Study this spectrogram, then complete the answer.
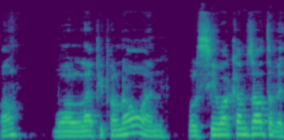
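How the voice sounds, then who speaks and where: The voice is somewhat breathy, with lively intonation at a very fast pace. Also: man. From Eastern Europe. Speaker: podcast host. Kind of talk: interview.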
